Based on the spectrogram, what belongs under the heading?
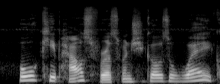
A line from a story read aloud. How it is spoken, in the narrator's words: cried another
